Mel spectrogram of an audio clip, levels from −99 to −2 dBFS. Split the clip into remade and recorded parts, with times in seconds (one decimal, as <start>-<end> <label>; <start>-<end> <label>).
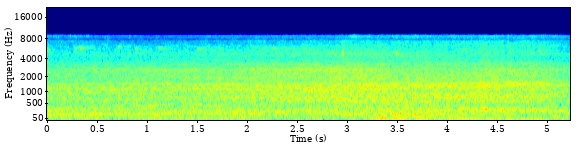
0.0-2.5 remade; 2.5-3.1 recorded; 3.1-5.2 remade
